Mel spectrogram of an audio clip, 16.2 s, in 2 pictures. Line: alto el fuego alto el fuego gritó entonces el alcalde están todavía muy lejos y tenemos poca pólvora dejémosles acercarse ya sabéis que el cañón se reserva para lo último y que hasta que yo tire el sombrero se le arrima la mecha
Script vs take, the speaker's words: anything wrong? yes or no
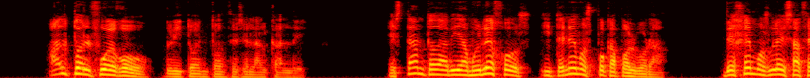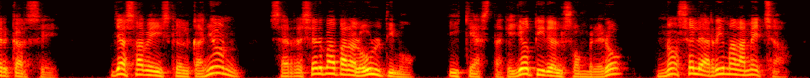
yes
